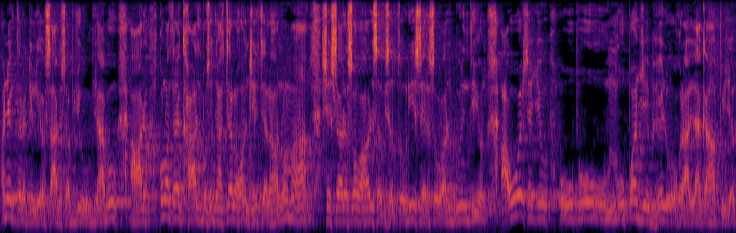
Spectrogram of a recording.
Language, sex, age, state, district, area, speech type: Maithili, male, 60+, Bihar, Supaul, rural, spontaneous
